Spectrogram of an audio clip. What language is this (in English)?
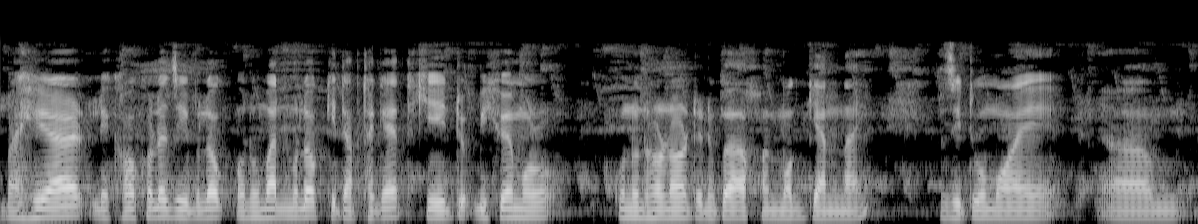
Assamese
